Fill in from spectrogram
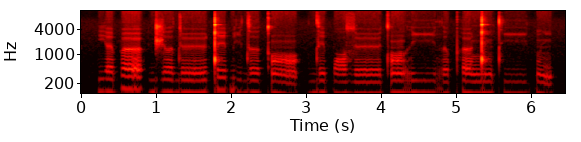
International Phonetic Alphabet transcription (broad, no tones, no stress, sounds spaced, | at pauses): j ɛ p œ | d͡ʒ əː d øː ǃ e ɓ i d əː kʼ ɔ̃ | d e p ɔ z øː tʼ ɔ̃ r iː r ə pʰ œ ŋ͡ǃ ĩ tʰ iː kʷ ĩ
